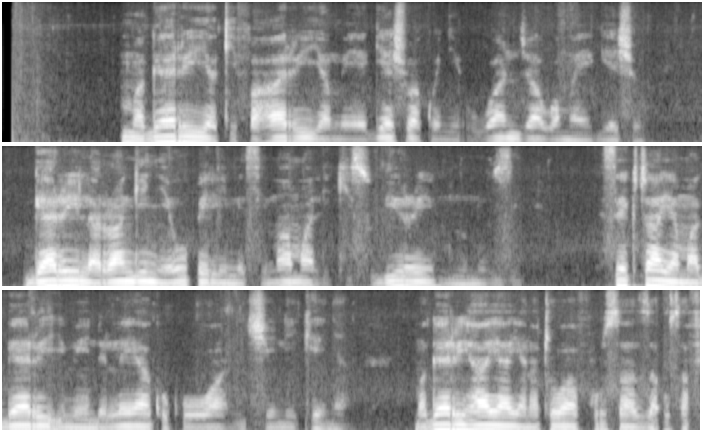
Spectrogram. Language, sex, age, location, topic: Swahili, female, 18-24, Nairobi, finance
